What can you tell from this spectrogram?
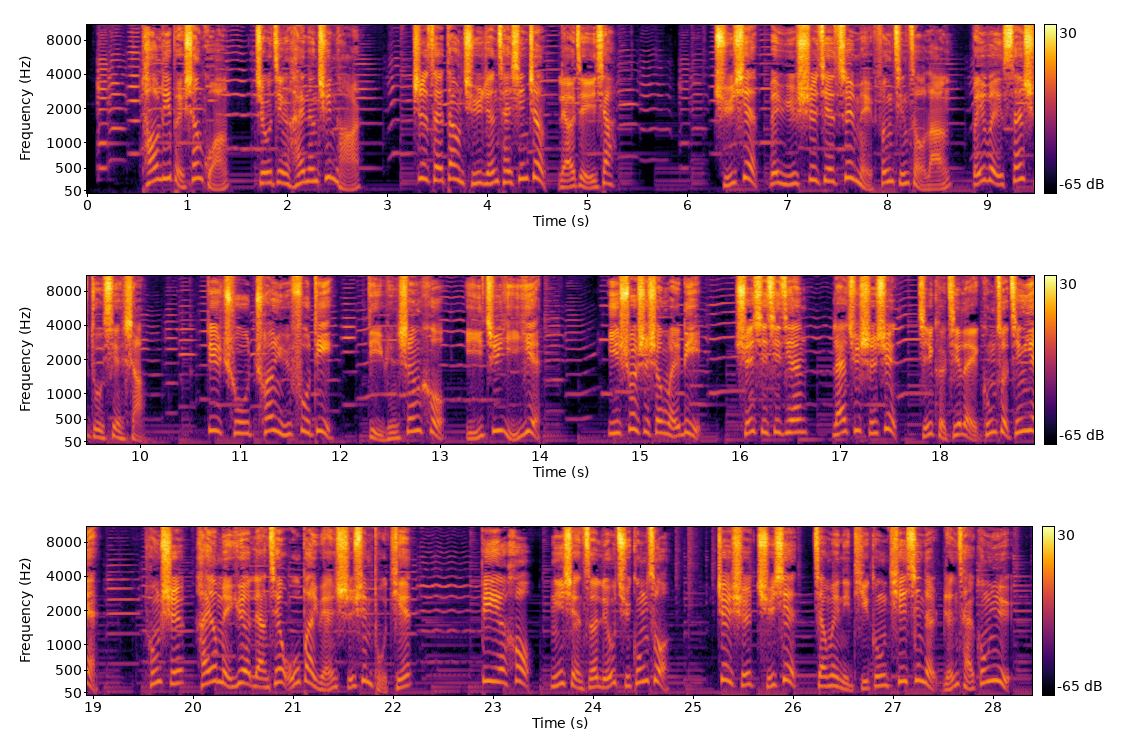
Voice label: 男 MG; 智在渠县

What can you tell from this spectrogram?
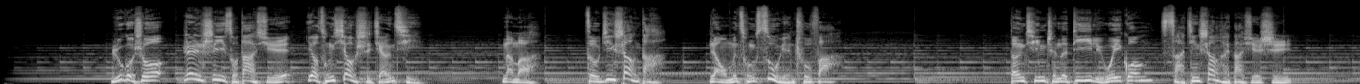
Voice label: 男 学校宣传; 上海大学

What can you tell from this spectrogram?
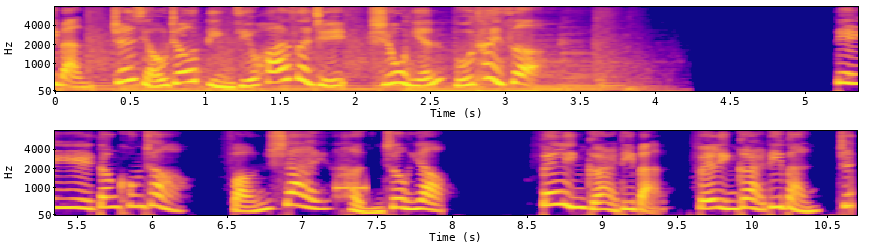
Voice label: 女 广告 语气欢快 地板; 菲林格尔地板

